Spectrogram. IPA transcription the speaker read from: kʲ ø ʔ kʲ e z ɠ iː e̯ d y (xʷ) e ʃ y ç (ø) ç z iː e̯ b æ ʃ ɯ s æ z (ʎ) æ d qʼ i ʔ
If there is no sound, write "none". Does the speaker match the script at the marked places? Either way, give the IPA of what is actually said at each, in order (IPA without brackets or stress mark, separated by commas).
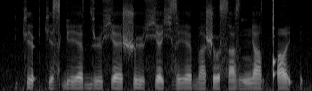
ç, e, ɲ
